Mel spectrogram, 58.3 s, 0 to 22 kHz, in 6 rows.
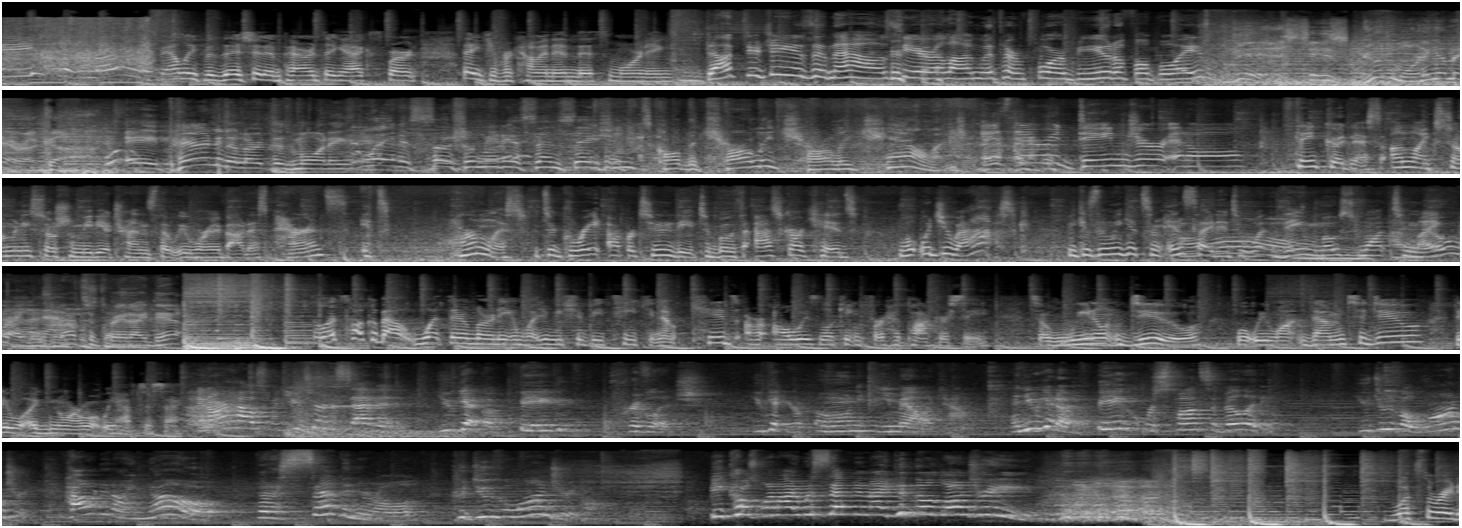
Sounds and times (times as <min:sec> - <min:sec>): Music: 0:00.0 - 0:58.3.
